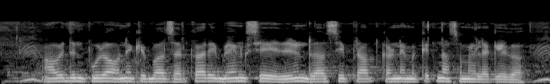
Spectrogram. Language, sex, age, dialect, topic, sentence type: Hindi, male, 25-30, Marwari Dhudhari, banking, question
